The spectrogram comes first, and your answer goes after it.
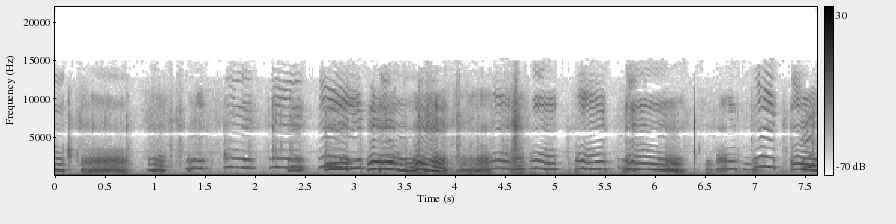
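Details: Young Australian Shepherd puppies just under three weeks old, near Mooresville, NC, whimper and squeal in quick, irregular bursts, some calls sliding downward, more than one pup crying together over a low background hum.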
